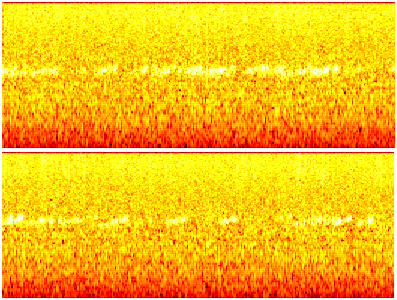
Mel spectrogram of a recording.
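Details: Along a river in a pristine forest, frogs keep up a run of quick trilling calls, some louder bursts standing out, while flowing water hisses steadily beneath.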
